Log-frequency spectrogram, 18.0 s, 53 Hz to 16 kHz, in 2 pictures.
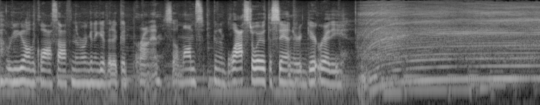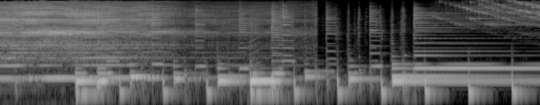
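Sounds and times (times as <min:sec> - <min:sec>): finishing sander on wood: 0:05.9 - 0:14.3
plucked acoustic guitar music: 0:10.6 - 0:16.5.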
